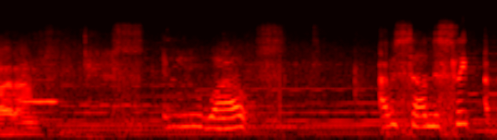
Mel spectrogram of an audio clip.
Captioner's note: sniffling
